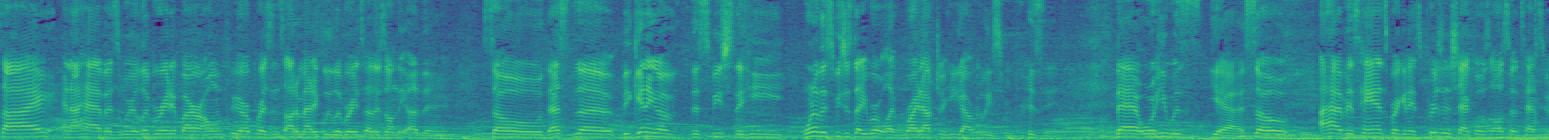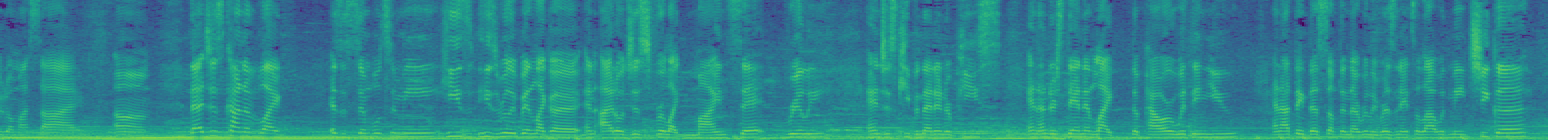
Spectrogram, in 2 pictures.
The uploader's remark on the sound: This episode concludes our interviews at the Valley Festival.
